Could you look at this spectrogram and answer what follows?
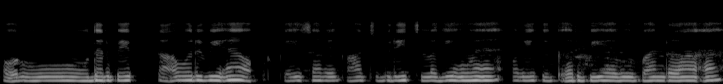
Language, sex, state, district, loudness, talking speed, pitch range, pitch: Hindi, male, Uttar Pradesh, Deoria, -32 LUFS, 200 wpm, 175-185 Hz, 180 Hz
